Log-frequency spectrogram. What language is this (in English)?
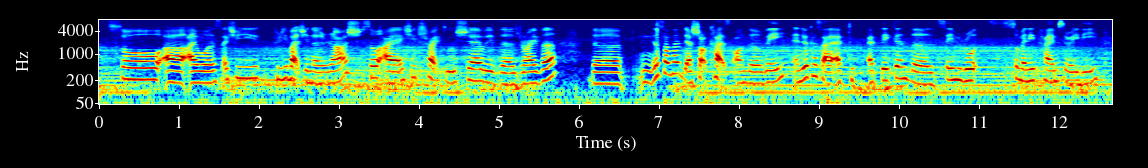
English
